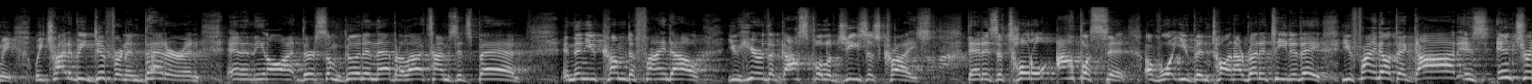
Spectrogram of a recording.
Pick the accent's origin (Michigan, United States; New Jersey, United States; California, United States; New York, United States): Michigan, United States; Ecorse; I grew up in Ecorse and in the inner city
